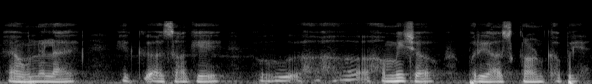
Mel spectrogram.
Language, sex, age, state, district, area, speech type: Sindhi, male, 60+, Delhi, South Delhi, urban, spontaneous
